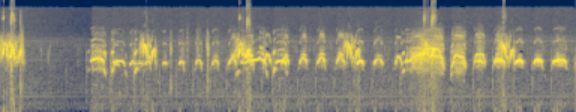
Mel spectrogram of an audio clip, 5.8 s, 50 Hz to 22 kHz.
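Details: Ospreys calling at their Kent Island, Maryland nest, July 2018: after one sharp chirp, a long, nearly continuous rapid chatter of clipped whistled notes, several per second, with a few louder overlapping bursts.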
